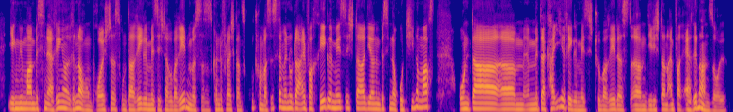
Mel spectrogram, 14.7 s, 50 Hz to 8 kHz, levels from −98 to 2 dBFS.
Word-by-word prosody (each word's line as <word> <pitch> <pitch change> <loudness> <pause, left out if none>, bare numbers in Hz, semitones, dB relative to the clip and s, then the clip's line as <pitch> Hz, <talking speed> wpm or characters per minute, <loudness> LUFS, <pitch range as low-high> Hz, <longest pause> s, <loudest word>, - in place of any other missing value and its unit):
irgendwie 150 +1 +2
mal 145 0 +5
'n 145 0 0
bisschen 145 +1 -2
Eringer 150 +3 +1
Rinnerung 135 -7 +1
bräuchtest 125 +4 -3
und 125 -1 -9
da 120 - +3
regelmäßig 130 -2 -1
darüber 115 -2 -4
reden 160 +1 +2
müsstest, 110 -2 -5
das 105 - -10
könnte 130 0 -5
vielleicht 130 0 -5
ganz 110 -2 -7
gut 165 0 -14
tun. 135 -5 -5
Was 115 +2 -1
ist 155 +5 -3
denn, 180 -3 +1
wenn 160 - +1
du 165 - +1
da 155 -3 +2
einfach 150 +1 -3
regelmäßig 170 -2 +1
da 150 -1 +2
dir 150 -1 0
'n 140 -1 -1
bisschen 140 +1 -4
'ne 135 - +1
Routine 150 - -3
machst 190 - +1 0.4
und 145 -1 0
da, 145 -3 +6
ähm, 130 0 -3
mit 135 0 -2
der 145 - +3
KI 150 +10 -2
regelmäßig 115 - -3
drüber 115 -3 -5
redest, 125 -3 -3
ähm, 120 -1 0
die 120 - -4
dich 120 -1 -4
dann 130 -1 -2
einfach 125 +1 -3
erinnern 145 -1 +2
soll? 95 -1 -8
135 Hz, 205 wpm, -25 LUFS, 120-150 Hz, 0.4 s, da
